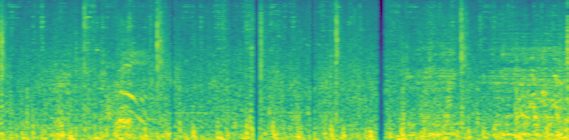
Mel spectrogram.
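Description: A wagon rolls and rattles over rough ground.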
